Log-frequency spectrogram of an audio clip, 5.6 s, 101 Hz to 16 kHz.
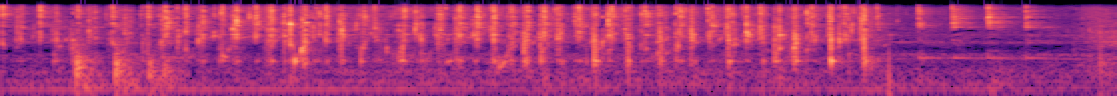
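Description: A spoon stirs briskly as 12 grams of yeast are stirred into warm milk, giving rapid, regular clinks and soft swishes for several seconds before slowing to a few quieter taps. Moderately loud, with no talking.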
